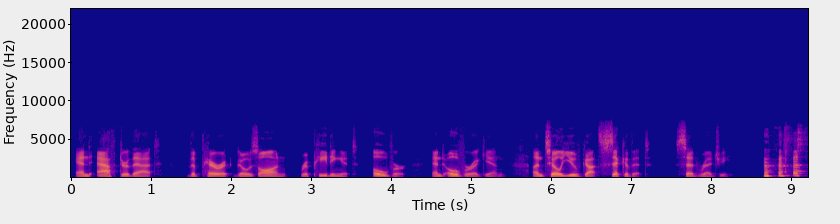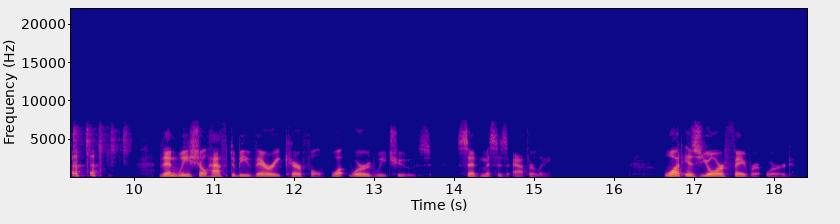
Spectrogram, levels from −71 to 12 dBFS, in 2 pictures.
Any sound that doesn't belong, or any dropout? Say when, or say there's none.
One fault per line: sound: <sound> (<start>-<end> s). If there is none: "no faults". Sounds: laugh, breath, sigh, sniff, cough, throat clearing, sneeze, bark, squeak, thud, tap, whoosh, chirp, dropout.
sound: laugh (8.6-10.0 s)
